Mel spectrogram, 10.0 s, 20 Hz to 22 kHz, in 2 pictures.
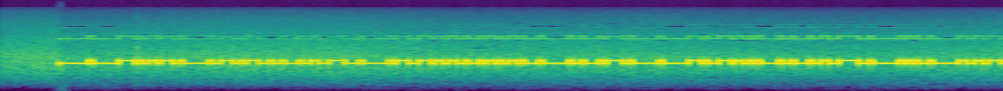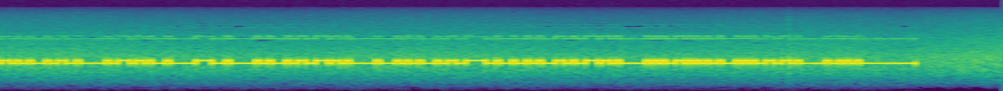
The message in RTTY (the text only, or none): AZ29Z PDG3H X25YI 2AGO2 K2510 YR68J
